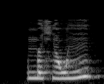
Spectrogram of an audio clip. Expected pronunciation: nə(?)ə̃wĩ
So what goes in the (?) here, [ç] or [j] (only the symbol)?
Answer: ç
